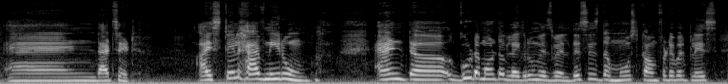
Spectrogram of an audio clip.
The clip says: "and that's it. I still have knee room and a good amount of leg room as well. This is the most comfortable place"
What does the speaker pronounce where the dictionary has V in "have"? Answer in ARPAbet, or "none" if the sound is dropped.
V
